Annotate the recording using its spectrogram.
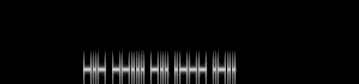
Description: Morse code, heard as a keyed tone, about 50 wpm, 700 Hz. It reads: K7DJL
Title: NA SOTA Chaser Callsigns 50wpm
